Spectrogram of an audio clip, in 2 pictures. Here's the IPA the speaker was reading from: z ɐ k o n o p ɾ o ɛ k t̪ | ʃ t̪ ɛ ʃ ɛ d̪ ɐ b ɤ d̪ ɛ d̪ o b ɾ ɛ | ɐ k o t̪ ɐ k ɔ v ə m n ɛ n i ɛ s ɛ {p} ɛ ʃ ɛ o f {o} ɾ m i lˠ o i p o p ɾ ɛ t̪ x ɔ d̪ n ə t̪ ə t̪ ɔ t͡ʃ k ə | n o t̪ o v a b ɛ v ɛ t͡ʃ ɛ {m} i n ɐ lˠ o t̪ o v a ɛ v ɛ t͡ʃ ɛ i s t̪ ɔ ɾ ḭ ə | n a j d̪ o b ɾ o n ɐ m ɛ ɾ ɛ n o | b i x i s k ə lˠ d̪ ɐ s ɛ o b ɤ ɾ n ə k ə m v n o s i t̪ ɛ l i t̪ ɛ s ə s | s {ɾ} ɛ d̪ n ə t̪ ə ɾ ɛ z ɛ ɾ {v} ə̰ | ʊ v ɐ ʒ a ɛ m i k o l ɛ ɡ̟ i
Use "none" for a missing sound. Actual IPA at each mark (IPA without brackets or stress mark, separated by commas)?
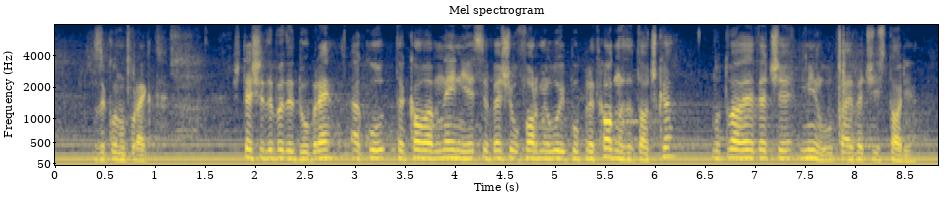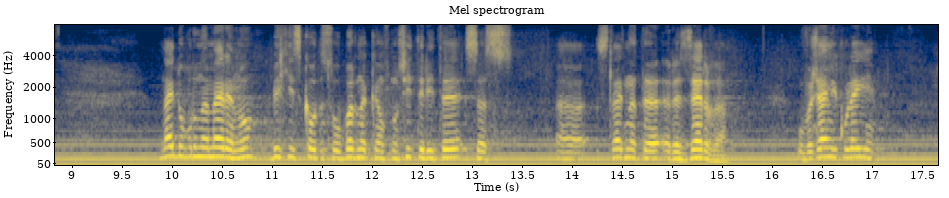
b, ɔ, m, l, v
